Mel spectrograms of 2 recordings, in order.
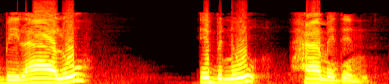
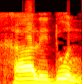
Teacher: Note that the word preceding Ibn loses its tanween. · Shown in: first take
